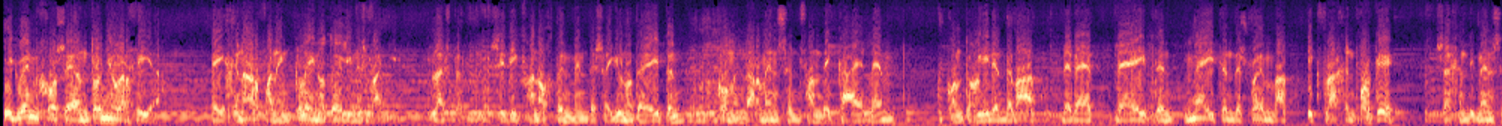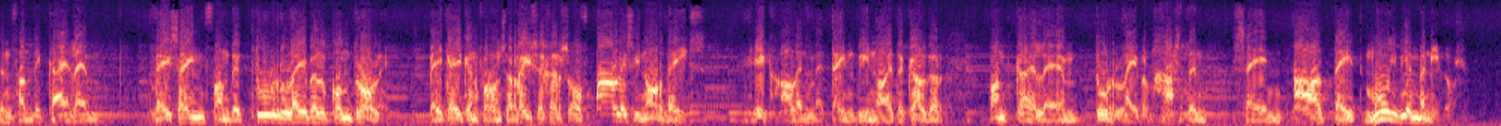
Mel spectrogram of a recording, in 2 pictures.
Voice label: commercial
